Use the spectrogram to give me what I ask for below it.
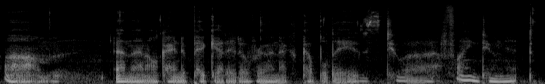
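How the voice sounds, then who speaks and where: Creaky, whispering young adult ASMR livestreamer. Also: medium pitch, big pitch swings, moderate pace. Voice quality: faint clicking from a tongue piercing. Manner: soft-spoken, hesitant, informal. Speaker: ASMR content creator hosting a livestream.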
